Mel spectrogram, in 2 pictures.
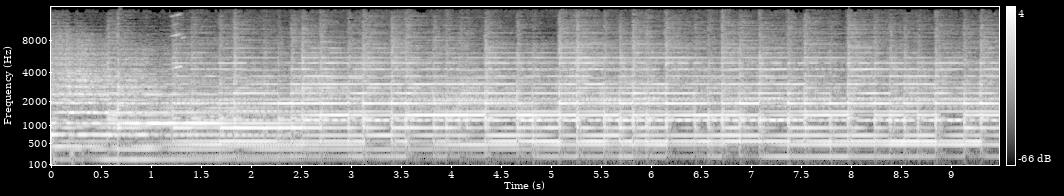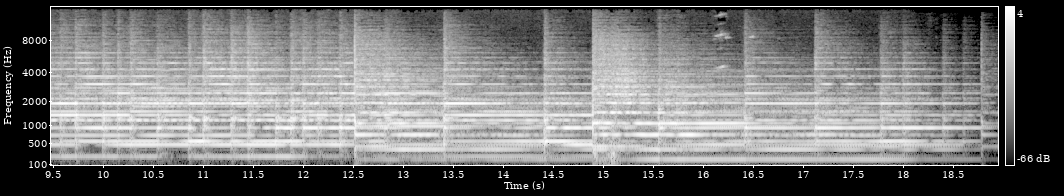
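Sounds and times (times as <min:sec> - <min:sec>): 
church bells rung by hand in a lively peal: 0:00.0 - 0:18.9.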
